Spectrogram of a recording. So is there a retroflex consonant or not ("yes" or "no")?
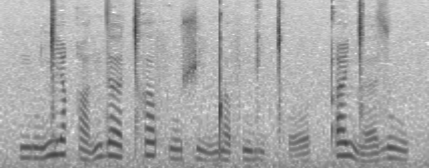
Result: no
